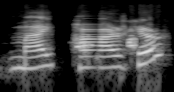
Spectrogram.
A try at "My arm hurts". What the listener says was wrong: Oh, here it's my arm hurts. Yeah, I heard my heart hurts. Como mi corazón, my heart hurts. Es lo que escuché. My arm hurts. My arm hurts.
